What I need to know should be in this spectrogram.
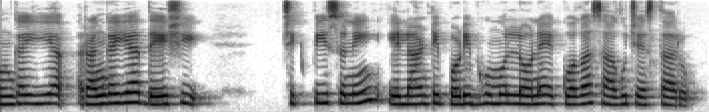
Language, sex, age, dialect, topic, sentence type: Telugu, female, 25-30, Telangana, agriculture, statement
